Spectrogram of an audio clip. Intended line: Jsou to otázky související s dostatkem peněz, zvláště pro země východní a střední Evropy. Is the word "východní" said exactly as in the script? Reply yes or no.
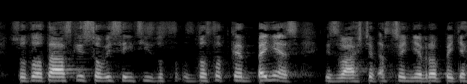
no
